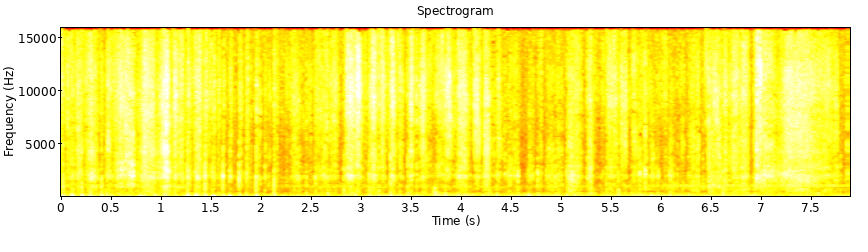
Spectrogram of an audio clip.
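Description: Fingertips and nails tap and scratch the flat face of a dry, pink, peanut-shaped porous foam kids sponge that is hand-sized and solid. Soft, dull taps come first, then a steady muffled scratching with many small onsets. The sound is quiet and mostly low, with little bright content.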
